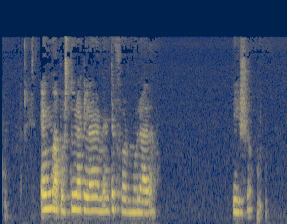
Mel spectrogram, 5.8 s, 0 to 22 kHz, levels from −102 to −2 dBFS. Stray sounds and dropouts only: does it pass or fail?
pass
